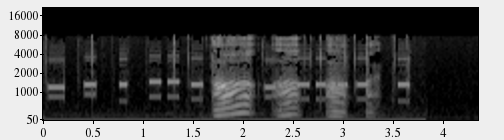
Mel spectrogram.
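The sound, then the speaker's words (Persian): A telephone is dialed to place a call, with many short, evenly spaced touch-tone beeps in a steady rhythm. A voice briefly sounds over the middle of the sequence, and the beeps stop abruptly into silence. “اینه سب، من زنگ میزنم، اینه سب.”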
